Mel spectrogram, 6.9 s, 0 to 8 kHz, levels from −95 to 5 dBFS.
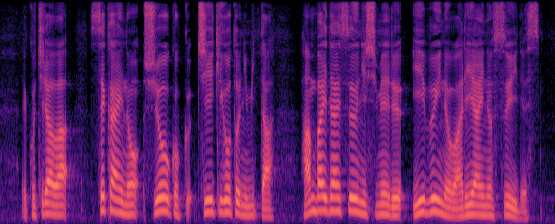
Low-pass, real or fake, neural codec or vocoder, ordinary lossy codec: none; real; none; none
